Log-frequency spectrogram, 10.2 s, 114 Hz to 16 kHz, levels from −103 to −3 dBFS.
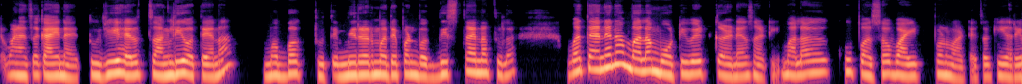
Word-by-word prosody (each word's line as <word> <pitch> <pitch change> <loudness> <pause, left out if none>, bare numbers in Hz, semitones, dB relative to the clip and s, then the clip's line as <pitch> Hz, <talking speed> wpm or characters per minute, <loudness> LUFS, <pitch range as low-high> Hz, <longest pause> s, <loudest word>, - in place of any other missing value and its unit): तर - - -17
म्हणायचा 200 -1 -2
"काही 195 0 +4
नाही 175 -3 -1
तुझी 205 +3 +3
हेल्थ 200 -1 +3
चांगली 200 +2 +3
होते 190 -4 +2
ना, 235 - -2 0.4
मग 195 -1 0
बघ 215 +1 0 0.2
तू 185 - -1
ते 185 - -3
मिररमध्ये 205 0 +3
पण 210 -1 +1
बघ 185 -2 -1
दिसतय 215 +3 0
ना 225 - +3
तुला?" 200 +1 -5 0.6
मग 240 - +3
त्याने 280 +3 +5
ना 375 - +4
मला 255 -3 +4
मोटिव्हेट 215 -1 +1
करण्यासाठी, 185 -1 -4
मला 200 +1 -1 0.4
खूप 235 -3 -4
असं 205 +2 -3
वाईट 190 -2 0 0.2
पण 205 -2 -1
वाटायचं 165 0 -6
की 190 -1 -2
"अरे 175 0 -3
200 Hz, 195 wpm, -24 LUFS, 190-215 Hz, 0.6 s, त्याने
